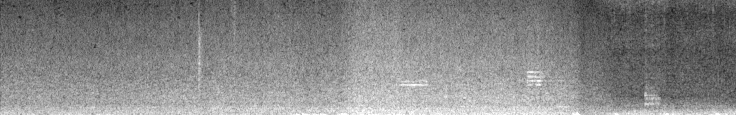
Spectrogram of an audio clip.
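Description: Heavy rain and running floodwater on a road: a dense, steady hiss that grows louder around the middle and drops back sharply about seven seconds in.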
